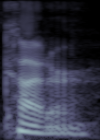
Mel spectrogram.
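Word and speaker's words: Qatar: welcome Ali you know I think it's pronounced cutter right I think that's the uh that's the appropriate pronunciation if it's not please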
